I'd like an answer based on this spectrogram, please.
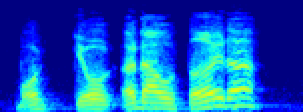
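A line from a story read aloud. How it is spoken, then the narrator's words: Big man's loud shout. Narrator (Vietnamese): thân thể cao lớn, y quát lớn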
